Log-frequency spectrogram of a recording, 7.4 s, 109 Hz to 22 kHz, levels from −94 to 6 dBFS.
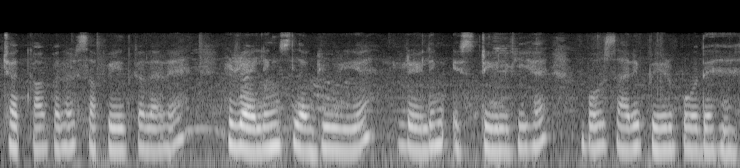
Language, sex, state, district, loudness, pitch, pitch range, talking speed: Hindi, female, Rajasthan, Jaipur, -19 LUFS, 200 Hz, 195-220 Hz, 155 wpm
